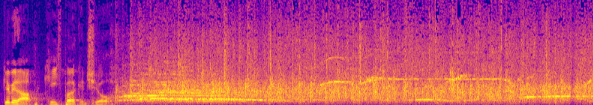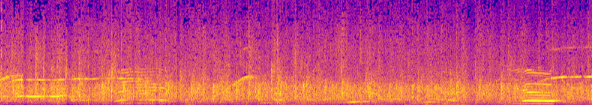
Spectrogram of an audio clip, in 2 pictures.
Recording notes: The eighth live show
